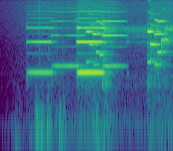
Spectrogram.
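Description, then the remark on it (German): An old Swiss Quattro firefighter pager alert sounds alone, alerting to a call-out: a sequence of steady electronic tones stepping between pitches, each held about half a second, loud, ending with a higher bright tone. “das ist ein alter Piepser Swiss von Quattro gewesen, der da alarmiert hat.”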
